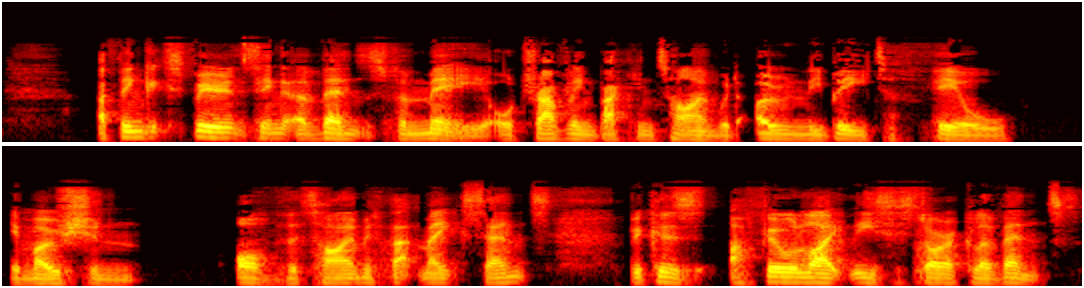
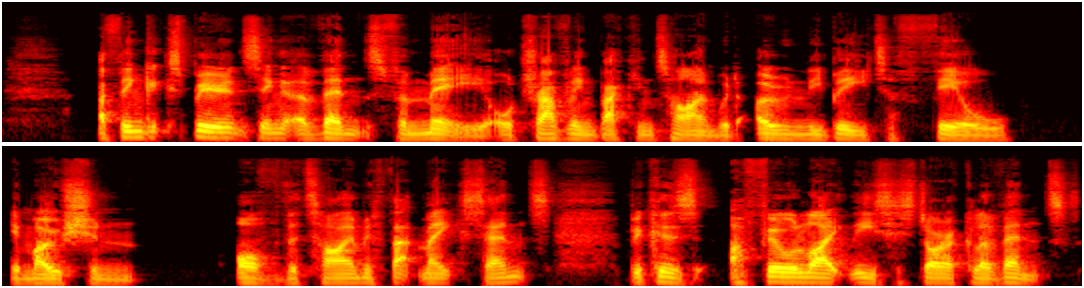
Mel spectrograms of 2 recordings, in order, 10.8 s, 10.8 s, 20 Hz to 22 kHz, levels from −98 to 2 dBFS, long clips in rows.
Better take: second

